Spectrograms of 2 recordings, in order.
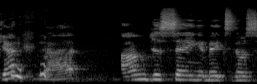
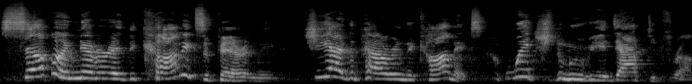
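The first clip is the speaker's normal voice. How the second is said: put-on dumb voice, slow, high, dragged out; 5 semitones higher, 3 dB louder than usual. Reading a commenter's reply aloud in a mocking stupid voice. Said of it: "it's gonna be insultingly stupid".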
